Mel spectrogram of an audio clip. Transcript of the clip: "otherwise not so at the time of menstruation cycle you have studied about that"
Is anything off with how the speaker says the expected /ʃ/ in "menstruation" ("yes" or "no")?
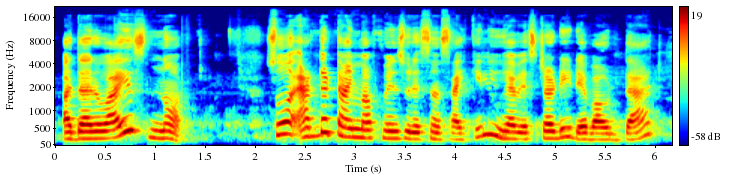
yes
